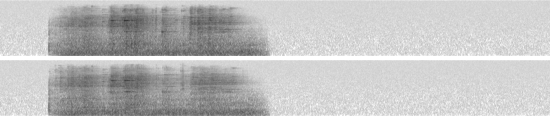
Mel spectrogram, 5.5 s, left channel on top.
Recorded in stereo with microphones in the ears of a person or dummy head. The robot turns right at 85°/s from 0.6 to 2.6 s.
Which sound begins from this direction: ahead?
Dishes clattering, at 0.5 s.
